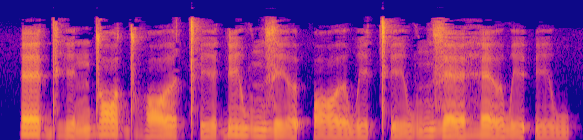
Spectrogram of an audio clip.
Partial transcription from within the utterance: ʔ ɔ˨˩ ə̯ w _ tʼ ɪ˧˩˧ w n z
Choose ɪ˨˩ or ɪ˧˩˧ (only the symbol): ɪ˨˩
